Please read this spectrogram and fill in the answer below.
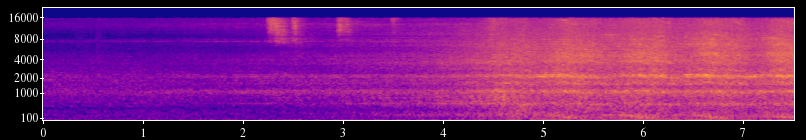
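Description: CrossCountry Class 221 Super Voyager diesel train approaching and passing through at speed, growing louder from about three seconds in: a low engine drone under the rush of wheels on rail, with a high steady whine.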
